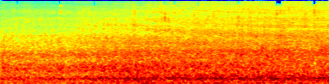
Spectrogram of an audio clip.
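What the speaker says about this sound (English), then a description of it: "You can hear the fast flowing waters." A small fast-flowing stream near the River Esk rushes steadily in a quiet outdoor walkway setting, a continuous broadband wash of water with no voices.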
